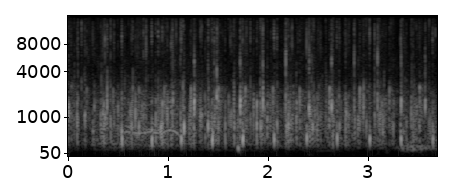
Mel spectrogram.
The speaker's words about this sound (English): She's done a power of work to put together the camp out this year, and I think we should give her a big round of applause.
